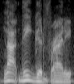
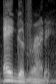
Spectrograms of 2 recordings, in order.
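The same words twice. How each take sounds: First: "the" leaned on as the special one; stress on THE. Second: "a" stressed, pitch falling lower. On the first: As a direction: stress the word "the" in "the Good Friday". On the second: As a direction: lean on "a" in "a Good Friday". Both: Shown as a demonstration.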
